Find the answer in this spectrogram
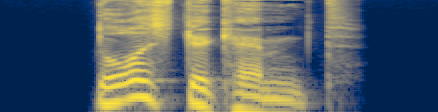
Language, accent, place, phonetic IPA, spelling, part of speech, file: German, Germany, Berlin, [ˈdʊʁçɡəˌkɛmt], durchgekämmt, verb, De-durchgekämmt.ogg
- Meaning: past participle of durchkämmen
